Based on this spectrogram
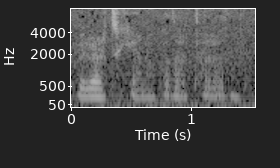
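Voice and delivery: quiet grumble. Real, not acted. Gamer grumbling "Öl artık" to himself, quiet and weary. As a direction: mutter "Öl artık" in weary defeat.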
